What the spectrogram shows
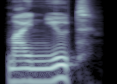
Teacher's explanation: But minute with the stress on the second syllable changes both its meaning and pronunciation. The word with this stress means very precise.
